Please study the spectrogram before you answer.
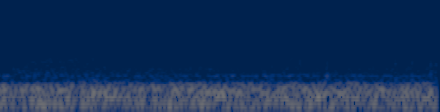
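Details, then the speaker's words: Newly installed propane water heater with correct gas pressure and regulation, cold tank: steady, soft low roar without popping or fluttering; burner lit and burning cleanly. "o we're burning good we have the correct pressure correct regulation that's a good looking flame and we'll heat this tank up in no time"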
